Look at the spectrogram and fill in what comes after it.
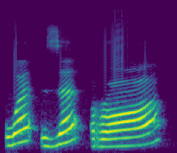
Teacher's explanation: را کے اوپر زبر، الف حرف مدہ ایک الف کے برابر کھینچیں گے اور را کو پر پڑھیں گے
